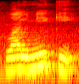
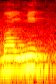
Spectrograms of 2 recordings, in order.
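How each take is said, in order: First: वाल्मीकि said with a clear v sound and a full final i, valmiki; वाल्मीकि spoken carefully as valmiki; वाल्मीकि said the right way, vaalmiki; correct pronunciation. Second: वाल्मीकि said with a b sound, as balmik; वाल्मीकि clipped to balmik, the common wrong way; वाल्मीकि as the people say it, balmik; wrong pronunciation. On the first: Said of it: "वाल्मीकि होता है". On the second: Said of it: "तो गलत है". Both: Shown as a demonstration.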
